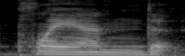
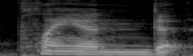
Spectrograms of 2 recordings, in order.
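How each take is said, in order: Both takes have the same delivery.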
